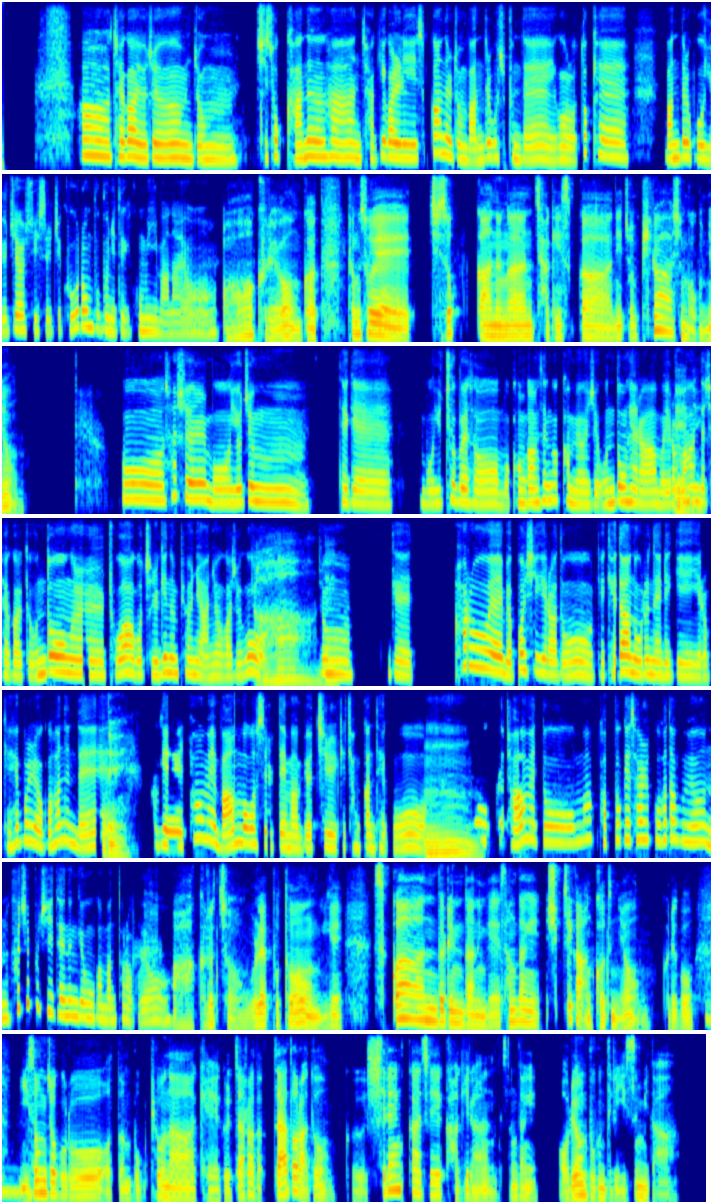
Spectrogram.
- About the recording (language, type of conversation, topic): Korean, advice, 지속 가능한 자기관리 습관을 만들고 동기를 꾸준히 유지하려면 어떻게 해야 하나요?
- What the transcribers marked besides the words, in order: other background noise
